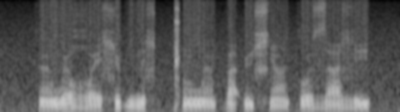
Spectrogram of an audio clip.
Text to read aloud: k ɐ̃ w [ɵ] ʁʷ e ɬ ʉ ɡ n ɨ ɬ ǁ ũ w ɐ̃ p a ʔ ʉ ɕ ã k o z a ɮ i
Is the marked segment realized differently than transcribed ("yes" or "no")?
no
